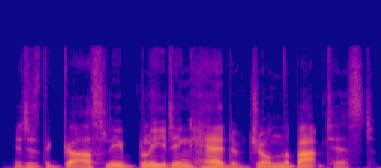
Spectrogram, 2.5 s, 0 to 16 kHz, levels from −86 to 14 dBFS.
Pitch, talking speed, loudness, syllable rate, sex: 140 Hz, 235 wpm, -20 LUFS, 5.5 syllables/s, male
